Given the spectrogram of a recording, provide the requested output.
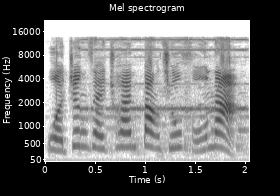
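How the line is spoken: Calling out. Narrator (Chinese): 小熊哥哥叫道

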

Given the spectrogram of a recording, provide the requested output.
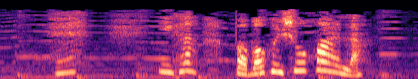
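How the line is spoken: Amazed exclamation. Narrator (Chinese): 他们会惊叹的说

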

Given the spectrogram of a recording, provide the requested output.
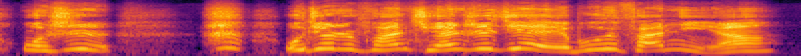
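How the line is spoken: Laughing. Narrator (Chinese): 我就笑着说

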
